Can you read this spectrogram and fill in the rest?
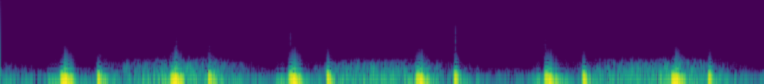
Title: Sharky's heartbeat and breathing sound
